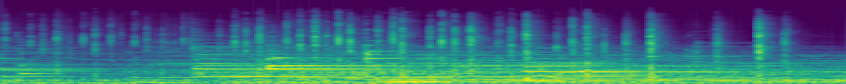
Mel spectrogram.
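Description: Piano playing held notes under quick, crisp tap-shoe taps, several a second: piano and tap dance played together.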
